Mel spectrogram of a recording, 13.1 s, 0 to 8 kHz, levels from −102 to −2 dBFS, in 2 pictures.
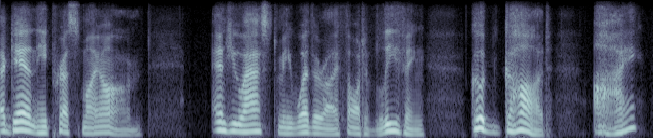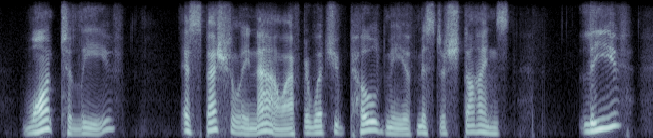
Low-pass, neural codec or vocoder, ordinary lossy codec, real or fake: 7.2 kHz; codec, 16 kHz, 0.8 kbps, ZipCodec; Opus, 32 kbps; fake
